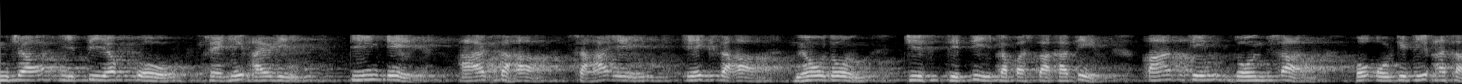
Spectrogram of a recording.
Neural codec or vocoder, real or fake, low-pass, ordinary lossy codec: codec, 16 kHz, 4 kbps, FreqCodec, larger model; fake; 7.2 kHz; AAC, 16 kbps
